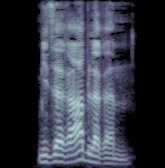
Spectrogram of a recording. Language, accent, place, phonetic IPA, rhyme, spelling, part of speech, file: German, Germany, Berlin, [mizəˈʁaːbləʁəm], -aːbləʁəm, miserablerem, adjective, De-miserablerem.ogg
- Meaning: strong dative masculine/neuter singular comparative degree of miserabel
